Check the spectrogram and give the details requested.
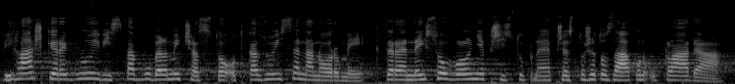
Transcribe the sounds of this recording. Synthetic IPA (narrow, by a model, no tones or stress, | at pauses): vɪɦlaːʃkɪɾɛɡulujiːviːst̪avbuvɛlmɪt͡ʃast̪o̞ʔo̞t̪kazujiːsɛnano̞ɾmɪkt̪ɛɾɛːnɛjso̞wvo̞lɲɛpr̝̥iːst̪upnɛːpr̥ɛst̪o̞ʒɛt̪o̞zaːko̞nʔuklaːda̰ː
